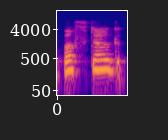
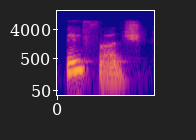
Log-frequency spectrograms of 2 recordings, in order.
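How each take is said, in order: First: It is said as two words, buff dog. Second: It is said as two words, boo fudge. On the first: "or Buff Dog" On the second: "some people even call it Boo Fudge"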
